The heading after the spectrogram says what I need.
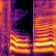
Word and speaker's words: Vogel: Like, you know, the V, for example, there's different ways to pronounce a V. There's Vogel and Vampir.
